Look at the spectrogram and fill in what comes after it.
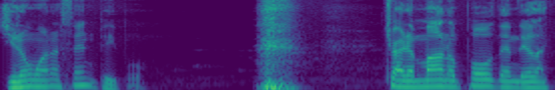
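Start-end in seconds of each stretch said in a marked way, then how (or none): none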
